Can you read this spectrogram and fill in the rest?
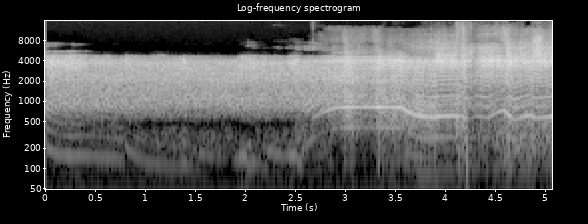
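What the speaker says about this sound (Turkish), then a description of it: "İşte 150 metrelik drift'i böyle atıyorum" A BMW M4 drifting in the Car Parking video game, its engine droning high and steady while the pitch slides up and down through long gliding sweeps, with brief sharp tire squeals near the end.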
